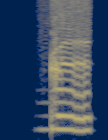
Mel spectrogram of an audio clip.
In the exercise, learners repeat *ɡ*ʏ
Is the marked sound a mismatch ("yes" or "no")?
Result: yes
